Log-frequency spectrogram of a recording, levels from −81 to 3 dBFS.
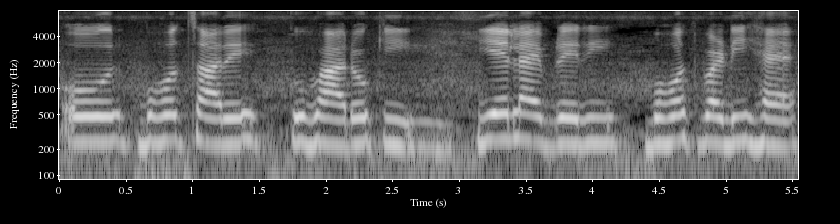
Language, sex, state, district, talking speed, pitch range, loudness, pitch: Hindi, female, Haryana, Jhajjar, 110 wpm, 225-240 Hz, -16 LUFS, 230 Hz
